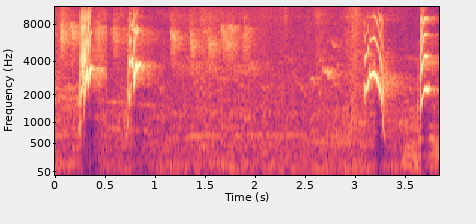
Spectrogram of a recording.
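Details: Javan myna (jalak kebo) song for contest preparation: two sharp descending whistled calls, a quiet pause, then two more loud arched whistles.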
